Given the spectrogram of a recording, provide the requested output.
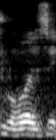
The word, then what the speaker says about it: Lohse: Meu canal no YouTube é o Carlos Eduardo Lose Rezende. Lose se escreve Lohse, Rezende se escreve com Z.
